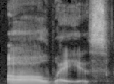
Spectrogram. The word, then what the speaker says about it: always: That a spells the a sound like all. Always.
